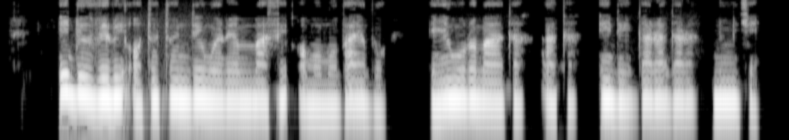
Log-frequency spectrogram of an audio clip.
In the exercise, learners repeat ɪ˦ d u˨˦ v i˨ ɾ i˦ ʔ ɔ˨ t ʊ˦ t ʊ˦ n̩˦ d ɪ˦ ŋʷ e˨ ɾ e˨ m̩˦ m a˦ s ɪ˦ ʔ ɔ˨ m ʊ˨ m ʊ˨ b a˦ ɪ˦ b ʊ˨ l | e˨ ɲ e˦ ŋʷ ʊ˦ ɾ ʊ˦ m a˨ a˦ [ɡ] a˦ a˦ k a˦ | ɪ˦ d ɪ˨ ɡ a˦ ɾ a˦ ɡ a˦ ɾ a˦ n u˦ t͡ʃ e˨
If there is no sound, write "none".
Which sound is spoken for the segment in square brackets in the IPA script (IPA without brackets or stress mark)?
k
